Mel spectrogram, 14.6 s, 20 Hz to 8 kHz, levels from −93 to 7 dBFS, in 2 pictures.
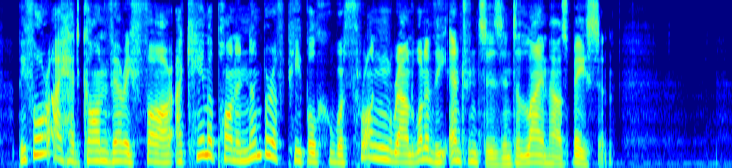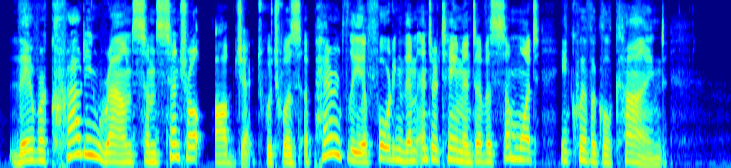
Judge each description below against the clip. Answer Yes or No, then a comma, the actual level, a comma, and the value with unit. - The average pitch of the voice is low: No, medium, 160 Hz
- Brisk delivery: No, average, 170 wpm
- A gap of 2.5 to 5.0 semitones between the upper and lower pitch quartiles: No, wide, 5.4 semitones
